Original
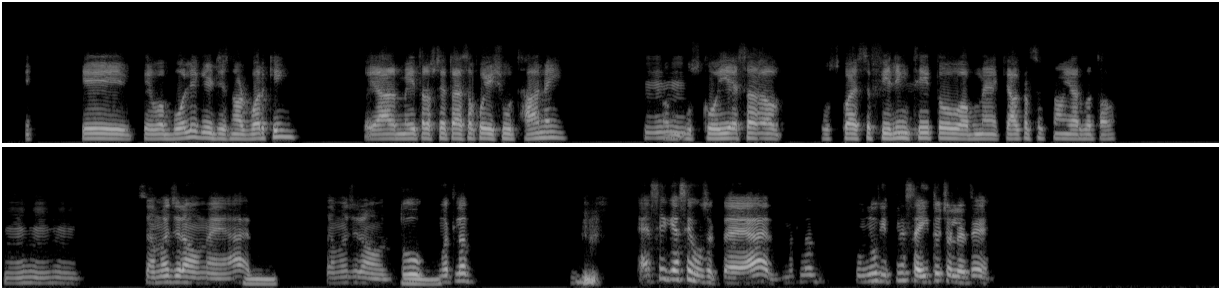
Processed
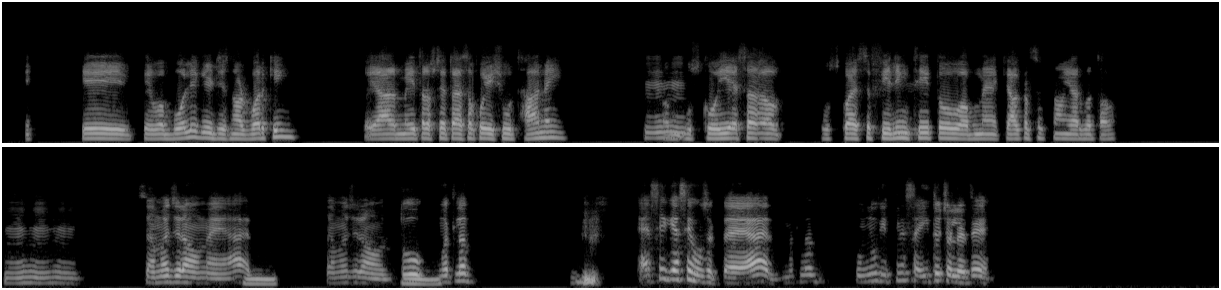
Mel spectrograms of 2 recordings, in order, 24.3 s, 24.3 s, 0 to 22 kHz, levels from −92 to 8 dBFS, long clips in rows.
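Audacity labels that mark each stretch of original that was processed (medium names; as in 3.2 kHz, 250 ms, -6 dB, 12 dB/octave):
20.760000	21.430000	compression 2:1, threshold -42 dBFS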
